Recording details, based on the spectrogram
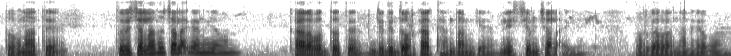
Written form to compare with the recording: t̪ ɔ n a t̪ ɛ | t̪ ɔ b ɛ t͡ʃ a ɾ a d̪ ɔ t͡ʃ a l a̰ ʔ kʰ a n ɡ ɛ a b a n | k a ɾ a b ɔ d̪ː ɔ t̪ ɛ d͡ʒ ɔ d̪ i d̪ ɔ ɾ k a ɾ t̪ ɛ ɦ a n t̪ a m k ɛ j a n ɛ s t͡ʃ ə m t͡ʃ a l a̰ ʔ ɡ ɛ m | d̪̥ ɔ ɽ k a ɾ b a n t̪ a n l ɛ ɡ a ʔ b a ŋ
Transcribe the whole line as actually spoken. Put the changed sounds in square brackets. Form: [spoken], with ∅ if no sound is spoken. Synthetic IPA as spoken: t̪ ɔ n a t̪ ɛ | t̪ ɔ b ɛ t͡ʃ a [l] a d̪ ɔ t͡ʃ a l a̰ ʔ [k] a n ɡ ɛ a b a n | k a ɾ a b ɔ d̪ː ɔ t̪ ɛ d͡ʒ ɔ d̪ i d̪ ɔ ɾ k a ɾ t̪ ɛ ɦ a n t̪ a m k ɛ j a n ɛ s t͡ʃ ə m t͡ʃ a l a̰ ʔ ɡ ɛ [∅] | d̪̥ ɔ [ɾ] k a ɾ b a n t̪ a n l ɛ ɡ a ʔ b a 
